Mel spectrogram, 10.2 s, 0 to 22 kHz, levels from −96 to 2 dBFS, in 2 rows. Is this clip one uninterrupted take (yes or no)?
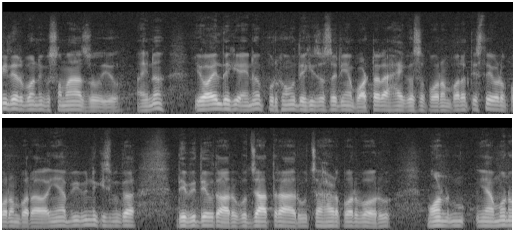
yes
